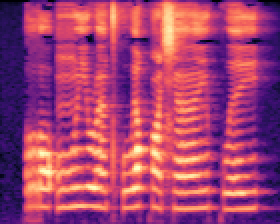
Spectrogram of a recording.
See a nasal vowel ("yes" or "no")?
yes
